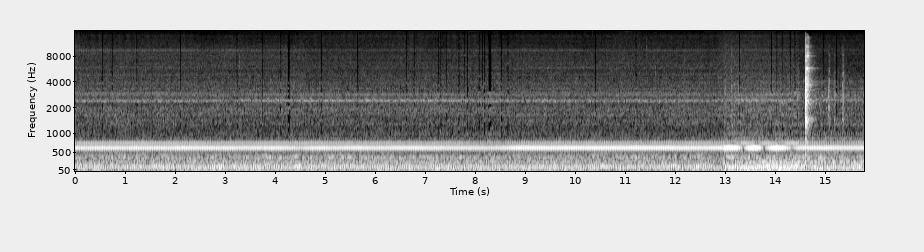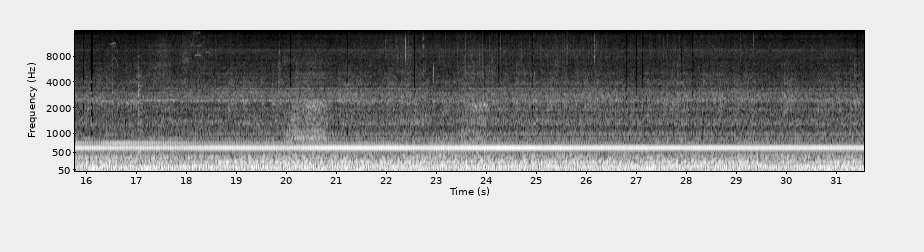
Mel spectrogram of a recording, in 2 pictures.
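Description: Steady electric motor hum with a constant pitched whine, unchanged throughout. A single sharp glass clink about halfway through.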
